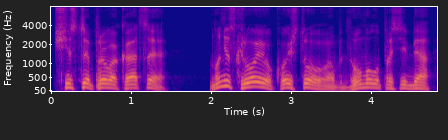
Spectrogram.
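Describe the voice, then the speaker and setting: A boisterous young sailor, as a male audiobook reader puts him on, loud and teasing with his crewmates. The voice sits high and jumps about eagerly, clean and dry with no room sound. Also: animated, takes it slowly, dry recording. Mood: grumbling. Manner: shouting, teasing, high-pitched. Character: excitable red-haired young sailor, loud joker.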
